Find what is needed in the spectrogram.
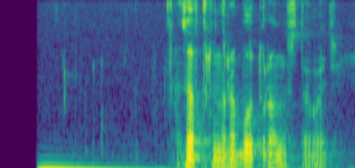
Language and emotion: Russian, neutral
